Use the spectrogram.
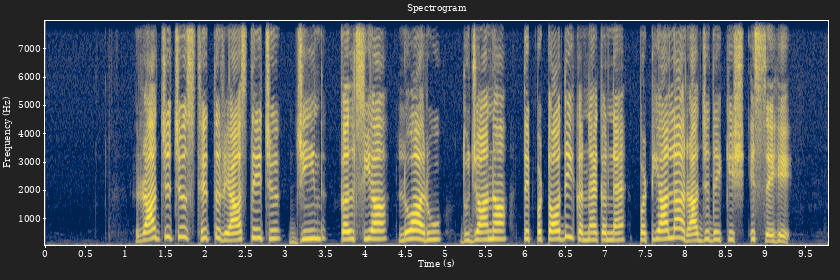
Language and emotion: Dogri, neutral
